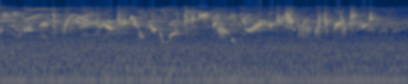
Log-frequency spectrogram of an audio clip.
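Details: Wild Icterine Warbler singing a fast, varied run of high chirps, slurred whistles and twisting notes that rise and fall without pause over about five seconds, with a steady low hum beneath.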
